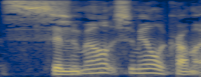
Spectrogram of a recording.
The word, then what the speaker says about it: simulacrum: Simulacrum, I believe.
